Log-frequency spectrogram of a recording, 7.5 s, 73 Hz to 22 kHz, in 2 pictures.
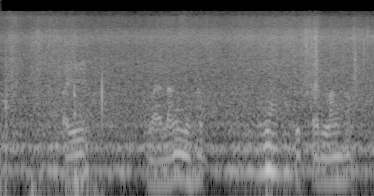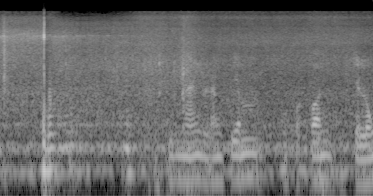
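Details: Giant honey bees buzzing while a bee-hunting team harvests a nest said to hold 100 kg of honey; a low, steady droning hum with bursts of louder buzzing, and people's voices talking over it.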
